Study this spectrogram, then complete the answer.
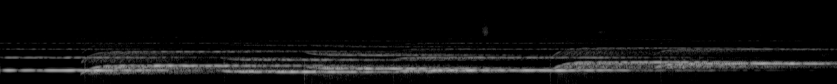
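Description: A Logic ES2 synth lead drenched in reverb plays a slow melody, its sustained notes sliding smoothly into one another with portamento, each one trailing a soft wash of echo.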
